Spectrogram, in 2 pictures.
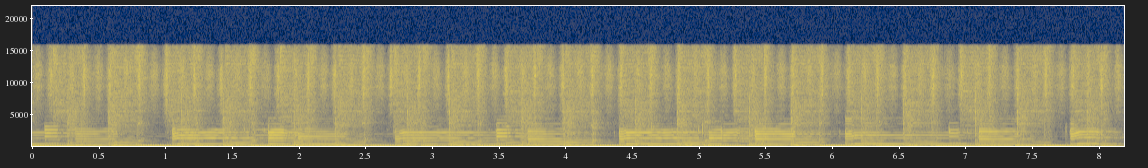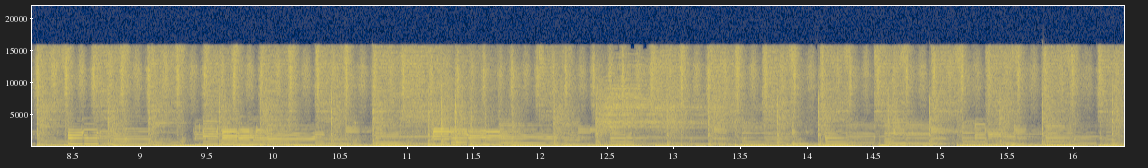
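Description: Tuareg desert-blues band playing an instrumental passage: repeating electric guitar phrases over a steady bass guitar line and drum kit, with no singing.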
